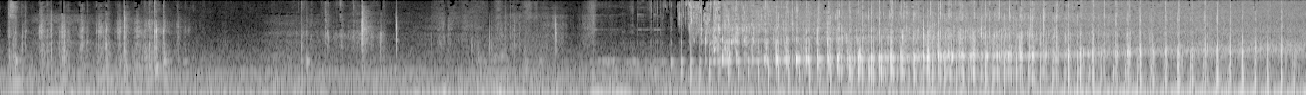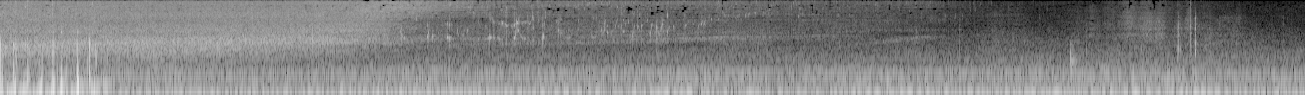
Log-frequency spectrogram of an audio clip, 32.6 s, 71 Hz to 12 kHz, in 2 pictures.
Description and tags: Pouring 20-Oz Soda Into Big Root Beer Mug
Redorded with I don't know what at the time, this is a 20-Oz Root Beer, being poured into a Root Beer mug.
20Oz, Poured-Into-Cup, Root-Beer, Root-Beer-Mug, Soda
